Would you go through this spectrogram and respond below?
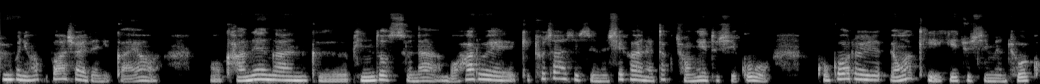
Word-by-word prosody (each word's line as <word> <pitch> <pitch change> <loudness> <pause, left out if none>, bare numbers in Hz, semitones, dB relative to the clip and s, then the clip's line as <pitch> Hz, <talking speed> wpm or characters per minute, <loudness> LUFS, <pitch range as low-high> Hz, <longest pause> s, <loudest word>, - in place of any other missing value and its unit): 충분히 225 -3 +4
확보하셔야 200 - 0
되니까요. 155 +4 -4 0.5
어 75 -1 -6
가능한 195 -1 +4
그 - - -4 0.3
빈도수나 175 -4 +1
뭐 - - -5
하루에 230 -2 +3
이렇게 200 +2 -4
투자하실 260 -4 -2
수 210 - -5
있는 145 0 -4
시간을 210 -4 +1
딱 225 - -3
정해 170 +4 0
두시고 175 -4 -2 0.4
그거를 220 -1 +1
명확히 190 +2 0
얘기해 170 0 -1
주시면 150 -5 -3
좋을 170 +1 +2
것 - - -10
190 Hz, 340 characters per minute, -22 LUFS, 170-220 Hz, 0.5 s, 충분히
